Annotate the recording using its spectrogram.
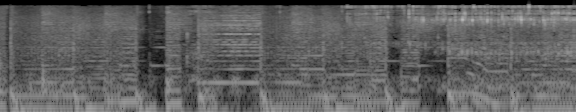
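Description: Background music, with water trickling as a tarantula enclosure's small water dish is filled; the trickle grows louder near the end.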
